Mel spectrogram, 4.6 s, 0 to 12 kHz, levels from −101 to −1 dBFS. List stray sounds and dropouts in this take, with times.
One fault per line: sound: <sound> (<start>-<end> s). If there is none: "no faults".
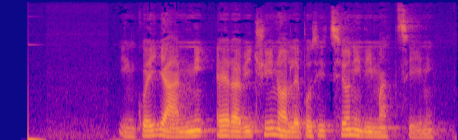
no faults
